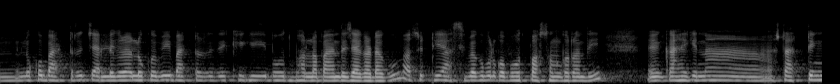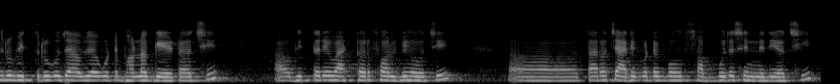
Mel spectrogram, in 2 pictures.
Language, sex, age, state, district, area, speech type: Odia, female, 18-30, Odisha, Nayagarh, rural, spontaneous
